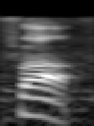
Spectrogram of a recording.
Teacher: this sound is formed with the help of upper teeth and lower lip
